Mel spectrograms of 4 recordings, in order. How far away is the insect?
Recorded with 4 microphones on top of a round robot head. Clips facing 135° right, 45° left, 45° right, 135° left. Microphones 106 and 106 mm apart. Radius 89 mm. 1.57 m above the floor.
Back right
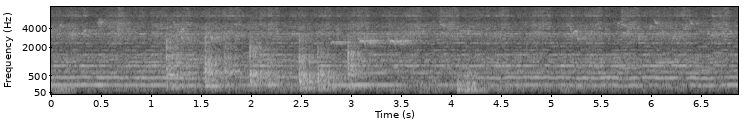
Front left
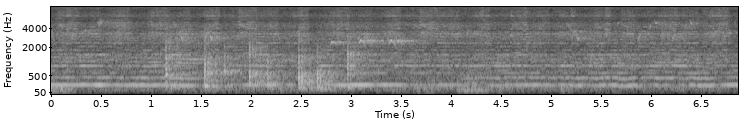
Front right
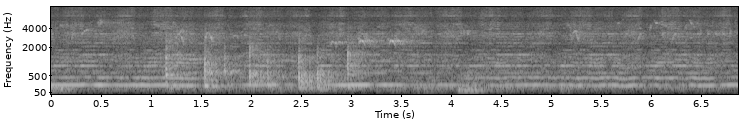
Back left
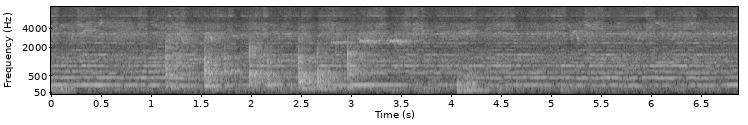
About 1.9 m.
